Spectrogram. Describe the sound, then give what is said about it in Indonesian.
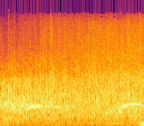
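Loud sustained applause from a gathered crowd, hands clapping hard in a dense, even wash that holds steady from start to finish. “Lu tepuk tangan sing banter.”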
